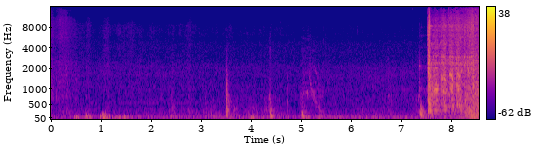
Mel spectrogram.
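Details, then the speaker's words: 1.2 TCe on LPG, 200,000 km, untouched, oil changed every 10,000; checking for alternator clutch/tensioner clatter. A few faint clicks, then clean catch into steady idle, no rattle or knock. Normal start and idle. "używam częstą wymianę oleju co 10000 dodatki tak jak na moich filmach nie ma żadnych trzasków"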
